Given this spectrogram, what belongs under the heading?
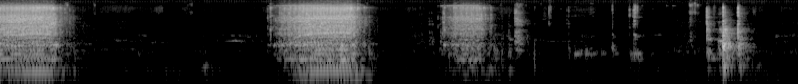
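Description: A sewing machine stitches a katori blouse in several close, loud whirring runs, a long burst, another, then shorter ones, separated by quiet handling clicks and light fabric rustle.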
